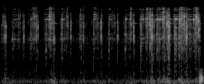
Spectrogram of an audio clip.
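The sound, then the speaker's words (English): A bunch of keys jingles and clinks in quick, irregular bursts, a bright metallic rattle that keeps going for a couple of seconds with no voices. “That's just the sound of your keys jingling.”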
